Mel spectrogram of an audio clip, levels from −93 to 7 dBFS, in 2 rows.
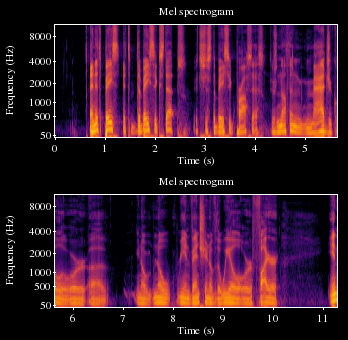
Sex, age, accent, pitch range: male, 30-49, American, 85-105 Hz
